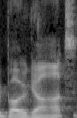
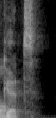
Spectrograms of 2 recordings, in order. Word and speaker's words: Bogart: And it's Humphrey Bogart. – Yeah. – And somebody else who I can't recall. – Boggart. – It's not pronounced Boggart.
